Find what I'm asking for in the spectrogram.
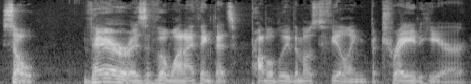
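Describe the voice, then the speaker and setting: Bright-voiced, low-pitched man chatting casually. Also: moderate pace. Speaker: co-host of an anime reaction discussion show. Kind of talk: casual discussion chat.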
